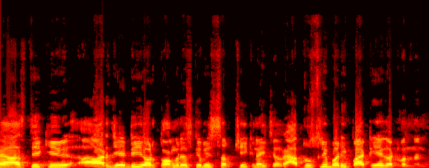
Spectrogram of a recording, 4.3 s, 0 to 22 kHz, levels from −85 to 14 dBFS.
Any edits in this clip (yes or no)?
no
